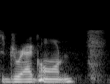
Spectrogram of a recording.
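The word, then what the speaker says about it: dragón: Apparently, the way to pronounce dragon is dragon. Dragon. Have a little mark over the O.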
